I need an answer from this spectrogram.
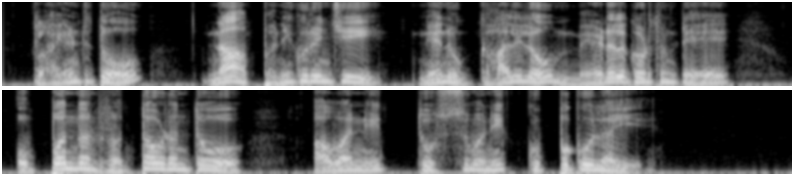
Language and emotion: Telugu, surprised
